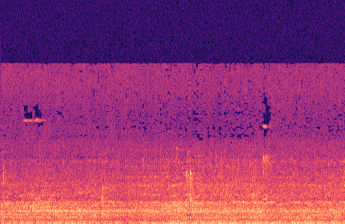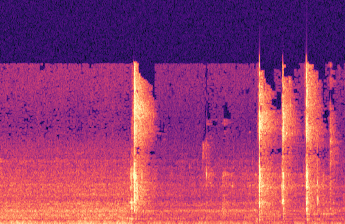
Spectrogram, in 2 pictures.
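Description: Small motorcycle engine idling steadily, with one sharp click about seven seconds in and three more near the end.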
